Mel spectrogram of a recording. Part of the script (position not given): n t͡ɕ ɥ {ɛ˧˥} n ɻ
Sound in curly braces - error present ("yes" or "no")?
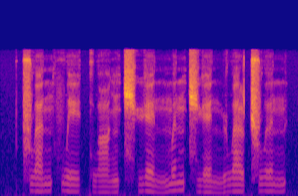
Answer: yes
